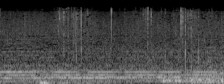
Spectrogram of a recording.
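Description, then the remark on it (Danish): Heavy rain pours down outdoors in tall scrub in a steady, dense hiss, with brief sharper splashes and crackles popping out of the continuous wash. No voices are heard. “Det regner stadig meget voldsomt.”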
